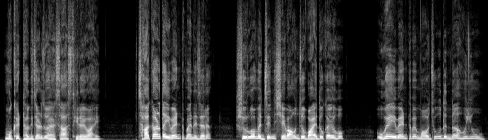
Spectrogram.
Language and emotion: Sindhi, sad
